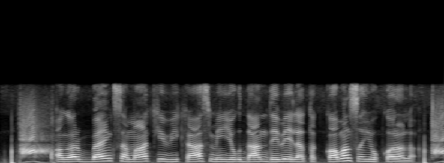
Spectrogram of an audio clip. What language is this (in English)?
Magahi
